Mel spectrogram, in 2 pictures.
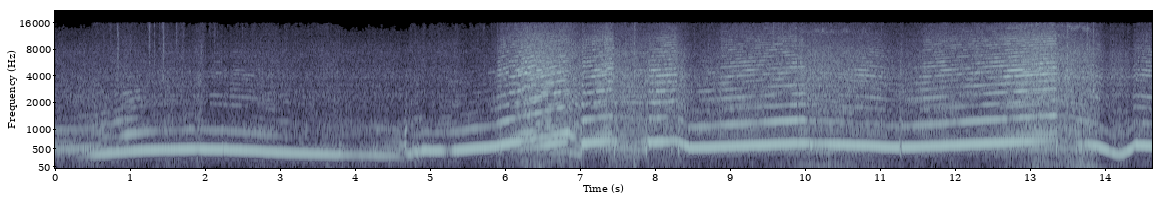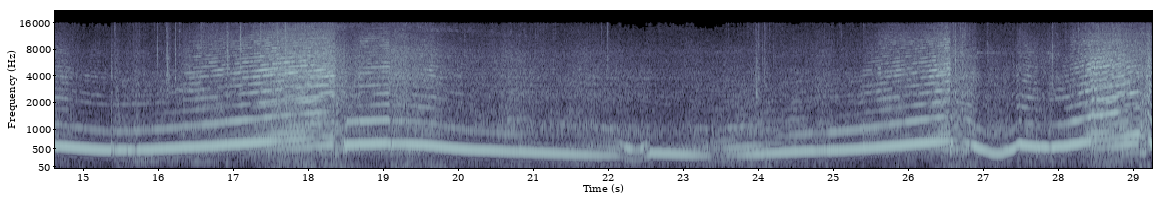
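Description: Honda Civic EG6's swapped-in Integra Type-R 1.8-litre VTEC four-cylinder, with upgraded intake and exhaust, heard from inside the stripped cabin while driven hard on track. The engine note climbs steadily through each gear and falls away, with several quick dips and rebounds at the gear changes.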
